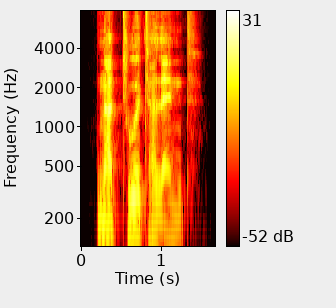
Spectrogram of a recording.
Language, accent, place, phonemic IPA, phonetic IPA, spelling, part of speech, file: German, Germany, Berlin, /naˈtuːrtaˌlɛnt/, [na.ˈtu(ː)ɐ̯.taˌlɛnt], Naturtalent, noun, De-Naturtalent.ogg
- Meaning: natural, prodigy (someone very talented who naturally exhibits skills for which others need learning and practice)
